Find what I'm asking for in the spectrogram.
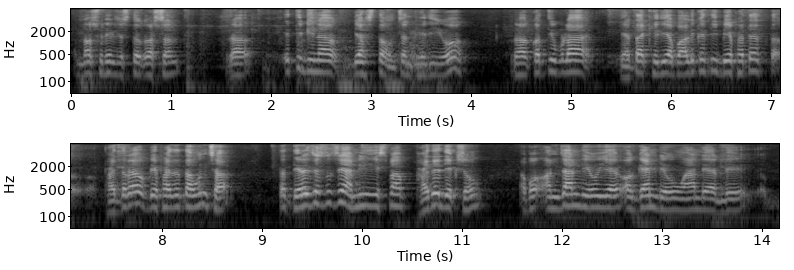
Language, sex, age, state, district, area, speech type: Nepali, female, 60+, West Bengal, Jalpaiguri, rural, spontaneous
